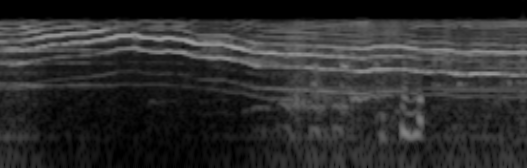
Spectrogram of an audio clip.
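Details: Domestic cats quarrelling: a long, drawn-out yowl with many bright harmonics, rising slightly then sliding down and wavering, growing rougher and more strained toward the end.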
